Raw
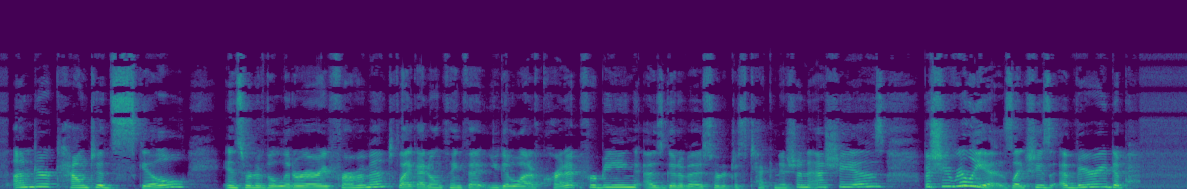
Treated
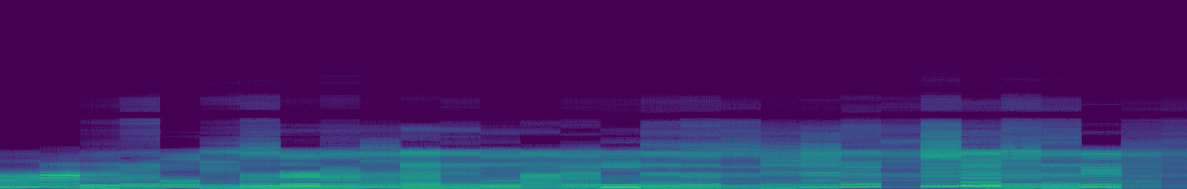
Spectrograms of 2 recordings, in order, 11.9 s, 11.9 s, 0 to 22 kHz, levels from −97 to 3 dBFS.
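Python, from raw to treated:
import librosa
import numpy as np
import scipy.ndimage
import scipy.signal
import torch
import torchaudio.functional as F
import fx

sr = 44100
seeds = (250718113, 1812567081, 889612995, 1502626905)

y = fx.spec_steps(x, sr, hold_ms=400)
y = fx.filter_sweep_lowpass(y, sr, from_hz=1200.0, to_hz=4600.0, start_s=0.13, end_s=2.55, q=2.6)
y = F.gain(torch.from_numpy(y), -1.5).numpy()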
